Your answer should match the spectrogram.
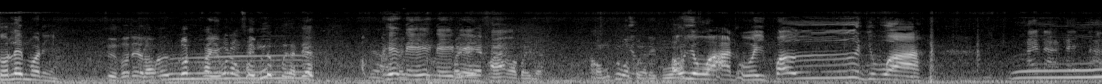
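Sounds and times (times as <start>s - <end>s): man exclaiming in amazement: 1.6s - 3.9s.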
